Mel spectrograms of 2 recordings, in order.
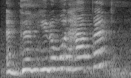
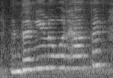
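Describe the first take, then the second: No difference in how they are said.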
